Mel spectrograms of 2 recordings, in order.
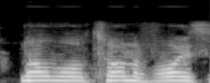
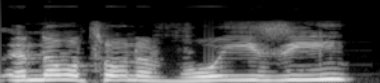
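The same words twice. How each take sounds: First: Said in the usual way. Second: "voicey" said with an extra "ee" on the end; mocking mispronunciation. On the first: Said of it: "I don't know how you make a mistake". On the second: Real, not acted. Reader mocks the mistake, stretching voice into "voicey". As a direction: sound out the typo as "voicey", mockingly. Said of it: "how you make a mistake like this".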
